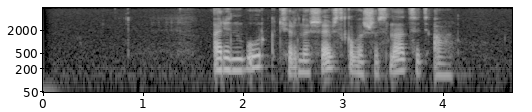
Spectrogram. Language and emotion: Russian, neutral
